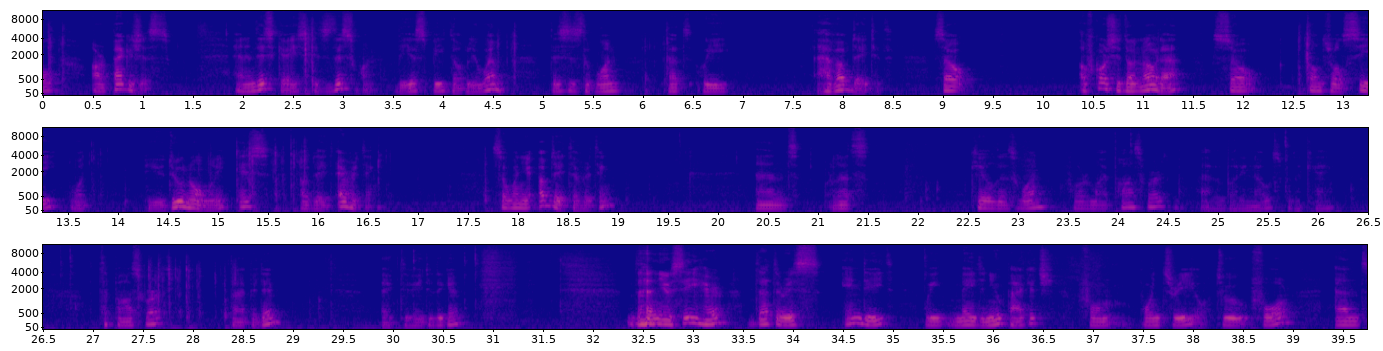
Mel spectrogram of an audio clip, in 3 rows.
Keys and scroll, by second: 0.0 Tab, 2.6 typing, 4.5 typing, 6.0 Tab, 12.5 ctrl+c, 14.5-16.3 typing, 17.6 Return.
